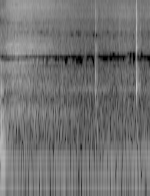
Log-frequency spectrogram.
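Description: A pause in speech: faint room noise with a soft breath just after a trailing "um", and one faint click about one and a half seconds in.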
